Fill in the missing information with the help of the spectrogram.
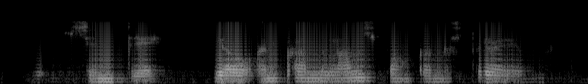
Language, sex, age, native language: Icelandic, female, 11, Icelandic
